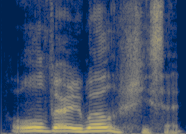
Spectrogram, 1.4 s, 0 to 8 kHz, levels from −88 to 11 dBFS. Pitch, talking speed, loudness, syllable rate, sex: 170 Hz, 215 wpm, -14 LUFS, 5.0 syllables/s, male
